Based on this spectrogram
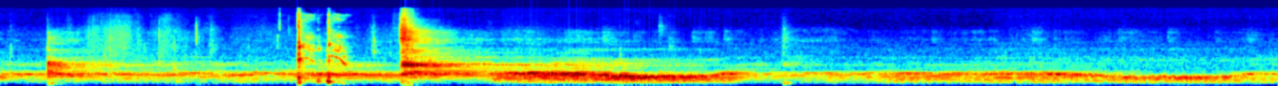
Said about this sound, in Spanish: de este lado tenemos un tambor huracán o tambor tormenta, que este es su sonido.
